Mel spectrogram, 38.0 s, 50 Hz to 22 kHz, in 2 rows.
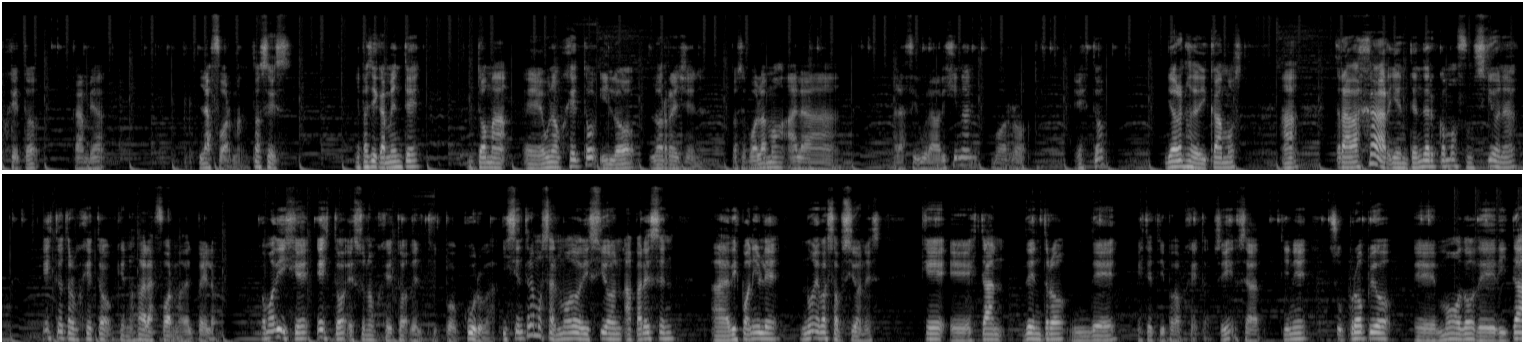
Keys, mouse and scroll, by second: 0.7 z, 10.2 click, 11.6 click, 12.3 click, 13.1 x, 14.5-19.3 scroll up 1, 19.3 click, 23.7 ctrl+space, 24.0 middle click, 24.6 Tab, 25.1-32.0 middle drag, 32.0 click, 32.7 click, 33.3 click, 33.9 click, 34.5 click, 34.9 click, 35.6 click, 36.1 click, 36.9 click, 37.5 click.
